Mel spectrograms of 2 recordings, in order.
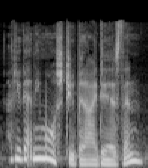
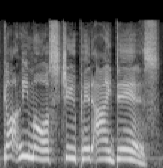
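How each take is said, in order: First: Said in the usual way. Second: "Got any more stupid ideas?" yelled high and loud at a deaf man; much higher shout, as if to a deaf ear; shouted back. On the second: Acted. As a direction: bellow it so a deaf man hears. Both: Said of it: "Bunce shouted back".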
